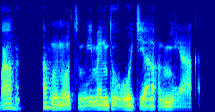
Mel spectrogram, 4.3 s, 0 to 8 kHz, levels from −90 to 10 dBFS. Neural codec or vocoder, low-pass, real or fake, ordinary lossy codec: codec, 16 kHz, 1 kbps, X-Codec, HuBERT features, trained on general audio; 7.2 kHz; fake; AAC, 48 kbps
